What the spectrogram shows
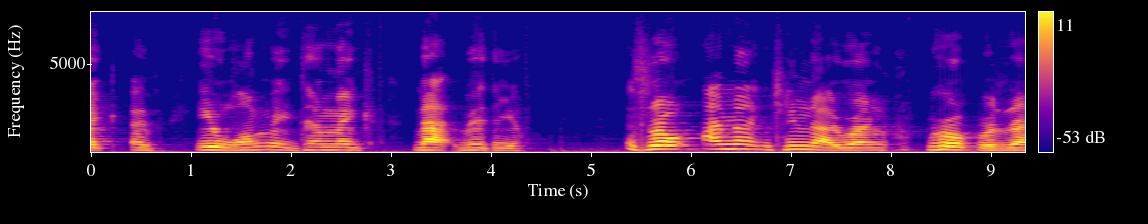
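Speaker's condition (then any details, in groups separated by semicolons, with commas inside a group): Cerebral palsy; uses adaptive equipment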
